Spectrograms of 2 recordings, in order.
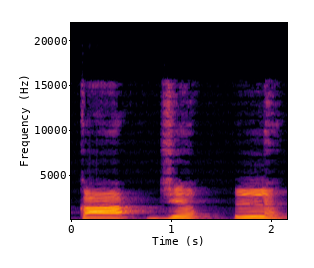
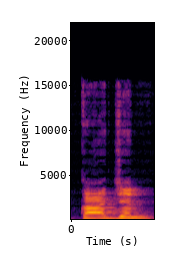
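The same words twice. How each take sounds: First: काजल drawn out slowly with long का; slow syllable by syllable. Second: Said in the usual way. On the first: Shown as a demonstration. Teacher spelling out a word for students, slowly. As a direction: stretch काजल for learners. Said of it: "slow drawn-out demo". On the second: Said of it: "normal take".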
